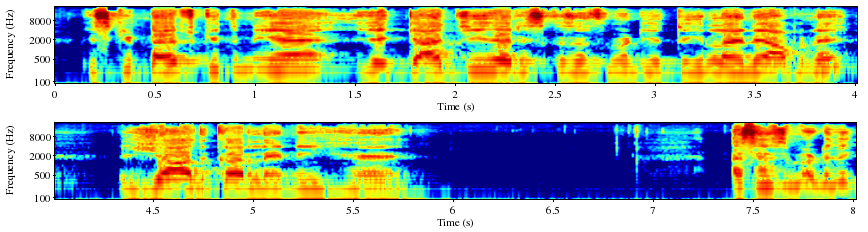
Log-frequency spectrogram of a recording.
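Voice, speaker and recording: This man's voice sits high, and its pitch varies by an ordinary amount. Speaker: online tutor. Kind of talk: tutorial. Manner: casual, with many fillers.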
